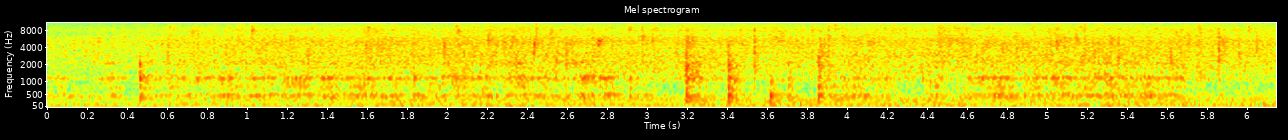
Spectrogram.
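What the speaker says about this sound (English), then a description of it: "I'm gonna drop in our garlic. Just give this a few seconds to slightly brown." Garlic frying in sunflower oil for Filipino chicken caldereta, a steady crackling sizzle with a few sharper pops and light stirring, close and moderately loud.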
